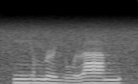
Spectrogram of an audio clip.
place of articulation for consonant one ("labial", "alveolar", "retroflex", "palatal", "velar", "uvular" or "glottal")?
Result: palatal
